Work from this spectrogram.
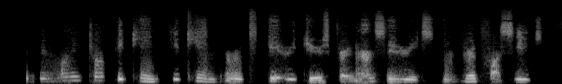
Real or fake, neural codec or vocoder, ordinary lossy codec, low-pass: fake; codec, 44.1 kHz, 0.9 kbps, DAC; MP3, 64 kbps; 14.4 kHz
